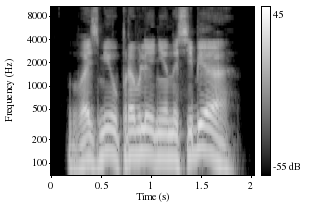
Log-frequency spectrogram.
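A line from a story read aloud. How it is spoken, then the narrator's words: Shout. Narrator (Russian): выкрикнул ей Карлос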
